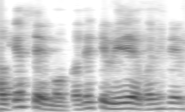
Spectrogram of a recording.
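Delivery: plain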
